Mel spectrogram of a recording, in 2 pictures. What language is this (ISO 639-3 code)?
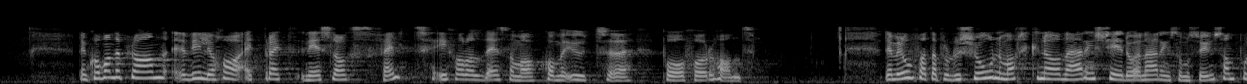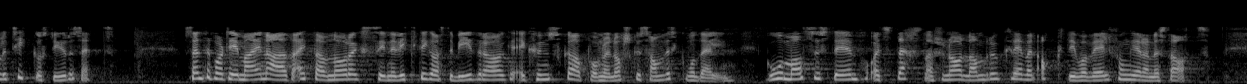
nno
